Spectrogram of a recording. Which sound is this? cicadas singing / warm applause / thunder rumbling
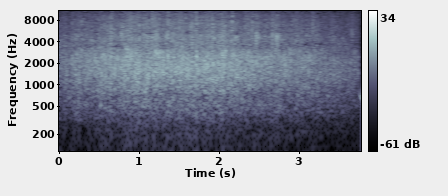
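warm applause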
